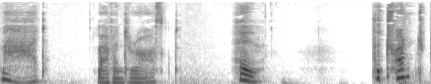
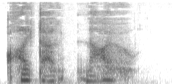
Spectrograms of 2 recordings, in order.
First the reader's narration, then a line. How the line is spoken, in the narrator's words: Matilda whispered back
